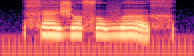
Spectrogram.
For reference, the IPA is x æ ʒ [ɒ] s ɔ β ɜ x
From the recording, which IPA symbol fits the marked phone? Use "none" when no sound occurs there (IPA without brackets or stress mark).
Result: ɒ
